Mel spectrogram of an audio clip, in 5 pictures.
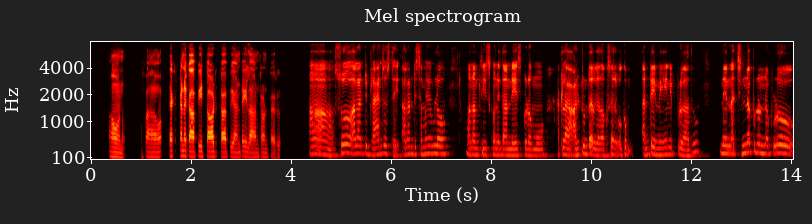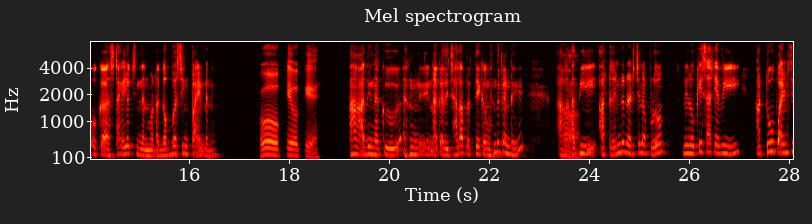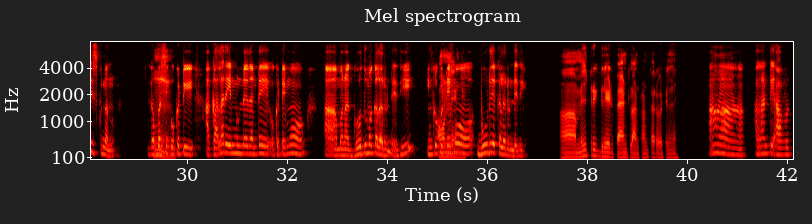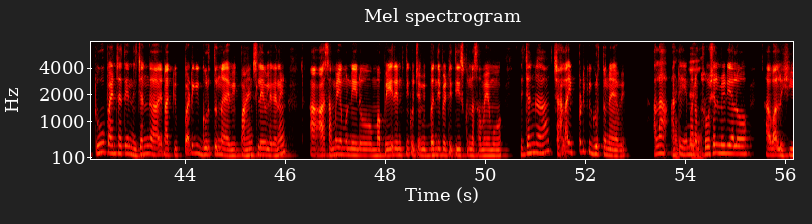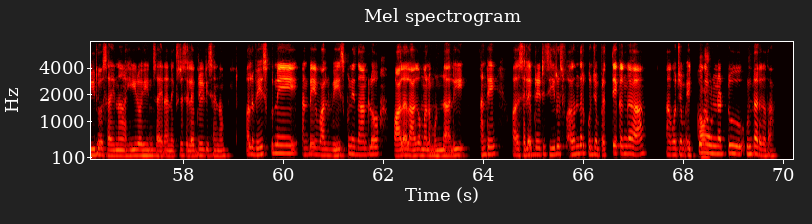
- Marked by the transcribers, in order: other background noise; in English: "సెకండ్ కాపీ, థర్డ్ కాపీ"; in English: "సో"; in English: "బ్రాండ్స్"; chuckle; in English: "ట్రెండ్"; in English: "టూ ప్యాంట్స్"; in English: "కలర్"; in English: "మిలిటరీ గ్రేడ్"; in English: "టూ పాయింట్స్"; in English: "పాంట్స్"; in English: "పేరెంట్స్‌ని"; in English: "సోషల్ మీడియాలో"; in English: "హీరోస్"; in English: "హీరోయిన్స్"; in English: "నెక్స్ట్ సెలబ్రిటీస్"; in English: "సెలబ్రిటీస్, హీరోస్"
- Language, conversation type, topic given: Telugu, podcast, సోషల్ మీడియా మీ లుక్‌పై ఎంత ప్రభావం చూపింది?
